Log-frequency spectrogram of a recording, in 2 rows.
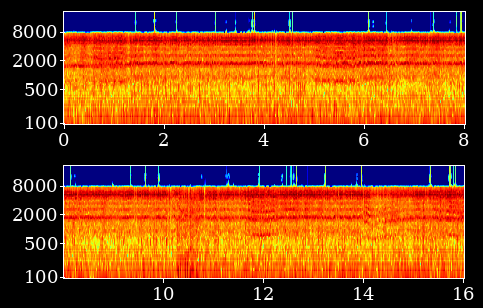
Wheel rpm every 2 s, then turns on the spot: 210, 230, 230, 230, 230, 230, 230, 210.
none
